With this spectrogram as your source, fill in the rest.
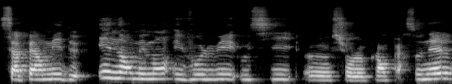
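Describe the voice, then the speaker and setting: A woman's voice with a fairly high pitch, a dark, mellow tone, ordinary pitch variation and a very slow pace. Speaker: manifestation coach. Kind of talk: casual to-camera advice talk. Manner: hesitant, many fillers.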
